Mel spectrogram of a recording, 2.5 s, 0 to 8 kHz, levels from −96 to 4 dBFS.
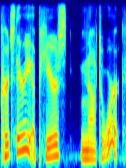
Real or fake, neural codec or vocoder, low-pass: real; none; 7.2 kHz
